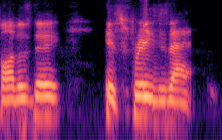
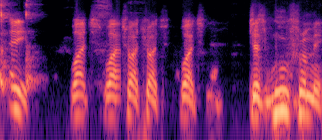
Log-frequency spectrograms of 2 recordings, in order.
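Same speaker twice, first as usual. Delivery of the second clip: plain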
